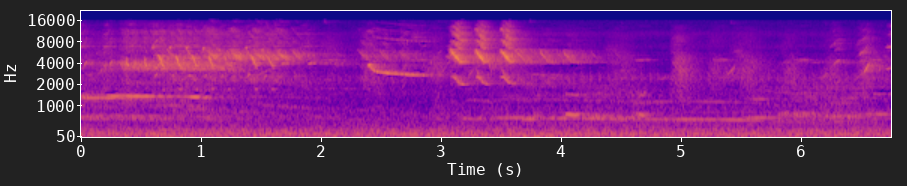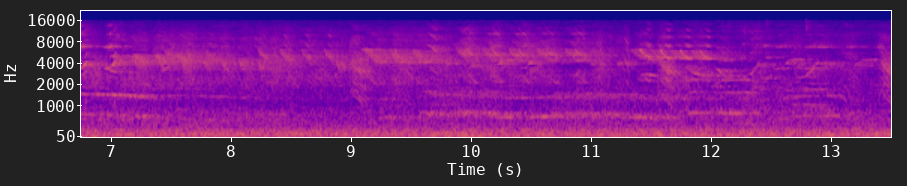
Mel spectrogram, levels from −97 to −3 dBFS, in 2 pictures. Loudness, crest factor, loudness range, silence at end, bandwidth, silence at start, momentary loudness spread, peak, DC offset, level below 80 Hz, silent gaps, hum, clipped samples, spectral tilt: -36 LUFS; 24 dB; 11 LU; 0 s; 16 kHz; 0 s; 16 LU; -14 dBFS; under 0.1%; -54 dBFS; none; none; under 0.1%; -1.5 dB/octave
